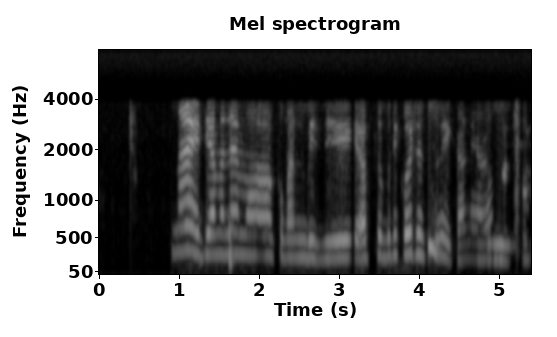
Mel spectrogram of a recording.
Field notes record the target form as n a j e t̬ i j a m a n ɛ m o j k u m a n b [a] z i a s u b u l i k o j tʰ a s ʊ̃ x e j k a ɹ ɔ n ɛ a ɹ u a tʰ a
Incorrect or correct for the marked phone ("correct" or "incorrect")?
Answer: incorrect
